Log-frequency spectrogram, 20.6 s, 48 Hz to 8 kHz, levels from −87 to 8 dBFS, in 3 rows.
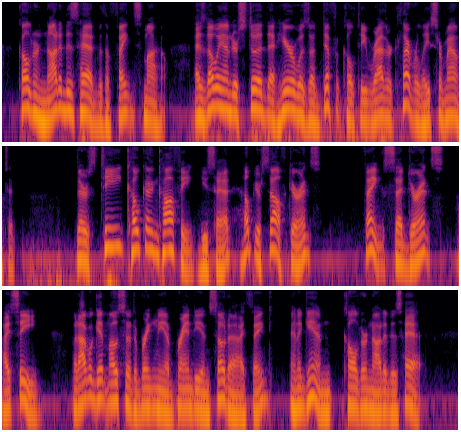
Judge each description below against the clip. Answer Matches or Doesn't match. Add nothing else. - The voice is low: Matches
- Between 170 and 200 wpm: Doesn't match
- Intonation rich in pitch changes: Matches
